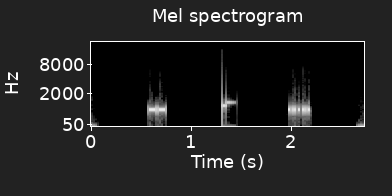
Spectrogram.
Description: Morse code, heard as a keyed tone, about 50 wpm, 700 Hz. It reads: M 5
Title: Single Letter-Number - Rapid-Fire 50wpm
